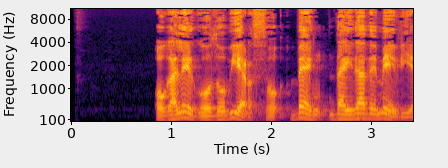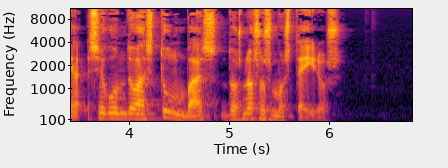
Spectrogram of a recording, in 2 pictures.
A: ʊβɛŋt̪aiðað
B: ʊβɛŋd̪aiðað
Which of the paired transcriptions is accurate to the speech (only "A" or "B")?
B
